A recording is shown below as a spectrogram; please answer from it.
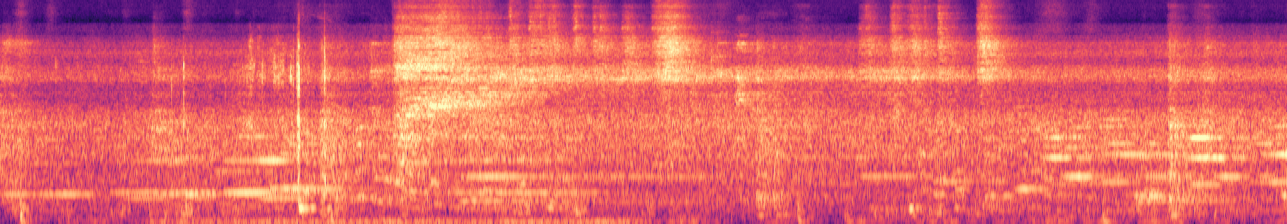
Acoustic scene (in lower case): cafe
